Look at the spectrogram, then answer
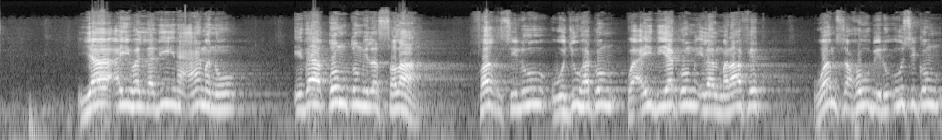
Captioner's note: Arabic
